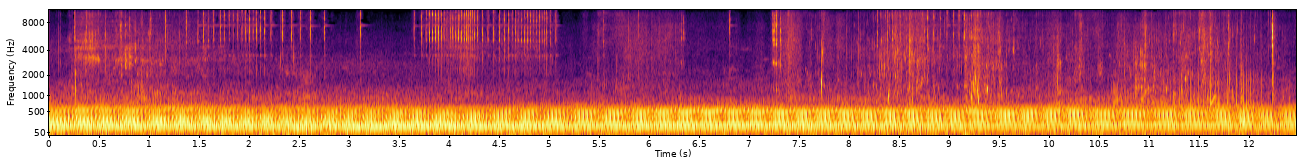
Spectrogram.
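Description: A hooked bass splashes at the water's surface.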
